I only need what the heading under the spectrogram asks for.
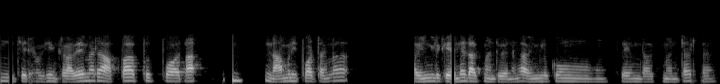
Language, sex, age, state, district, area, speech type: Tamil, male, 18-30, Tamil Nadu, Erode, rural, conversation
